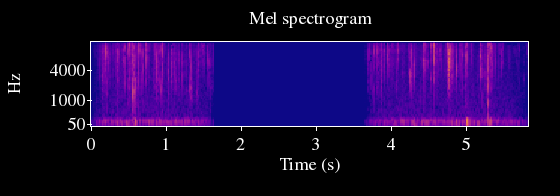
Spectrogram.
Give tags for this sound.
blood murder horror knife atmosphere pain

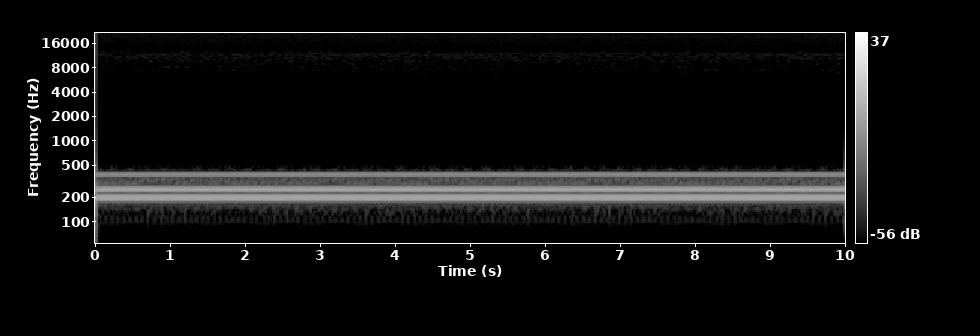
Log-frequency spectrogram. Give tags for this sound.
chord pythagorean ratio signal test

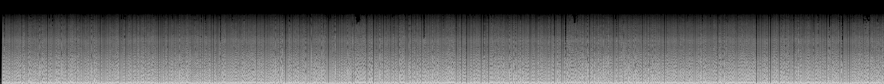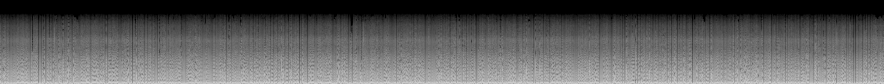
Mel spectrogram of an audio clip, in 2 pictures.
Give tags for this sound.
8bit bass beep computer pcspeaker random sound

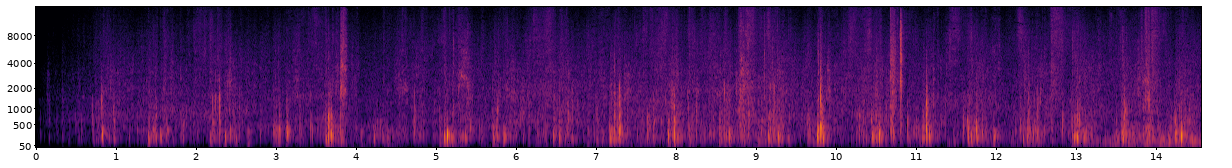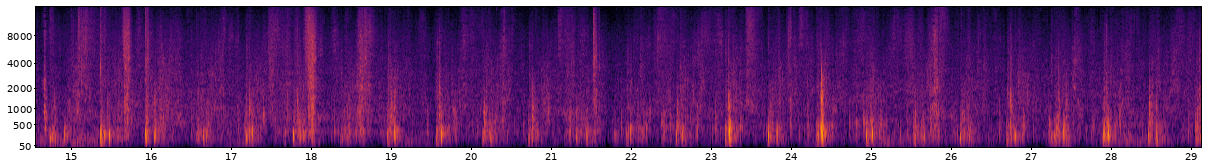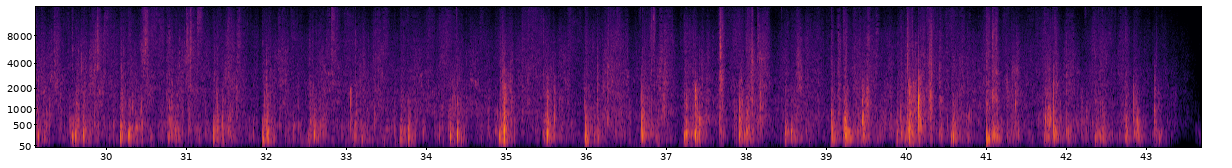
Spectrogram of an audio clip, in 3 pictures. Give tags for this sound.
personn walking

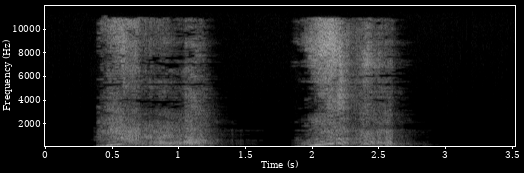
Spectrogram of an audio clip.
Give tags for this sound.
bag ziper ziper-open

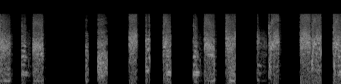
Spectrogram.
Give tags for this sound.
breakcore freaky glitch glitchbreak techno

